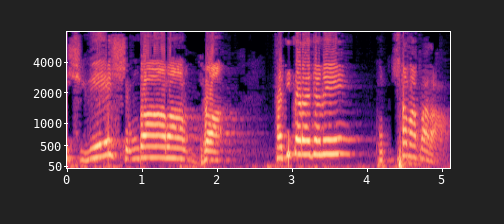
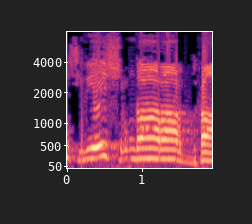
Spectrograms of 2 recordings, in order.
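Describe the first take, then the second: First: "శివే శృంగారార్ధ్ర" drawn out very slowly and louder, "శివే" rising; intoned quote. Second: "శివే శృంగారార్ధ్ర" chanted slowly and louder, "శివే" falling; intoned quote. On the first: Repeats verse line for explanation. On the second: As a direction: savour "శివే శృంగారార్ధ్ర" slowly like a recited line. Requotes verse opening slowly. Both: Acted.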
